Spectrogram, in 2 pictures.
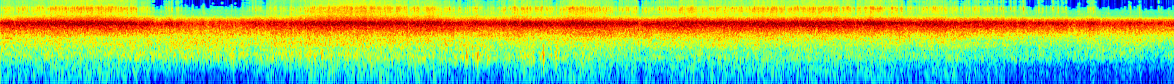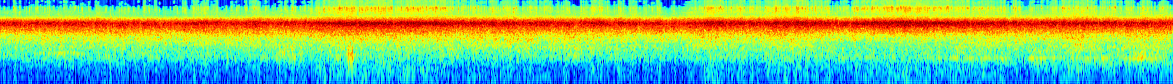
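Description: Steady rushing hiss of floodwater running across and along a flooded street.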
